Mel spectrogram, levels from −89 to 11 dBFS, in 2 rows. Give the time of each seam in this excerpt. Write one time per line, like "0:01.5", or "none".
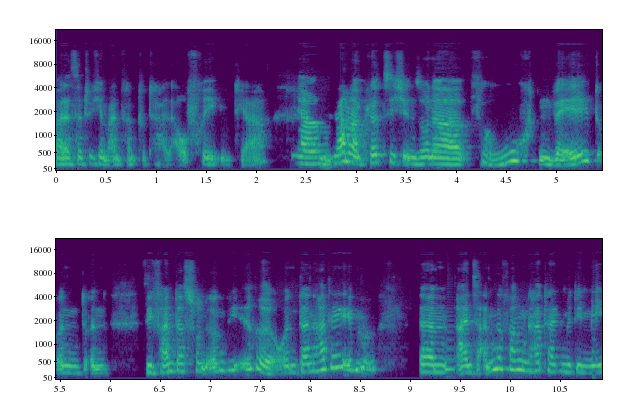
0:02.3
0:07.7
